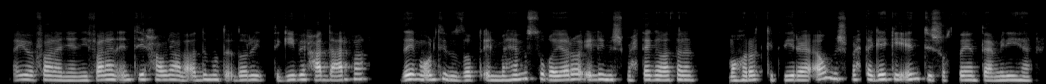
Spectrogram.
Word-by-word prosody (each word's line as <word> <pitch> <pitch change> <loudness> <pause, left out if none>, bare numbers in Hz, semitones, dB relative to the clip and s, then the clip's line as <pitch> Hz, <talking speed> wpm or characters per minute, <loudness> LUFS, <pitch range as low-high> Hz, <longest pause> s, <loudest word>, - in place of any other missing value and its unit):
أيوه 215 +1 -1
فعلًا 205 -2 0
يعني 185 0 -2
فعلًا 210 +2 +2
أنتِ 220 +2 -3
حاولي 220 -1 +1
على 205 -2 +1
قد 195 +3 -2
ما 220 0 +1
تقدري 205 0 -2
تجيبي 215 +4 -1
حد 205 -1 +1
عارفة، 220 +5 0 0.3
زي 230 +2 +6
ما 220 - 0
قلتِ 225 +3 0
بالضبط 195 -2 -2
المهام 200 +4 +1
الصغيّرة 235 -4 +2
اللي 225 +2 0
مش 220 0 -2
محتاجة 210 +2 0
مثلًا 205 0 0 0.3
مهارات 200 +2 +1
كتيرة، 205 0 0
أو 250 - +2
مش 260 -4 -3
محتاجاكِ 225 +1 +2
أنت 230 0 0
شخصيًا 200 +1 -2
تعمليها، 190 0 0
210 Hz, 180 wpm, -21 LUFS, 200-225 Hz, 0.3 s, زي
